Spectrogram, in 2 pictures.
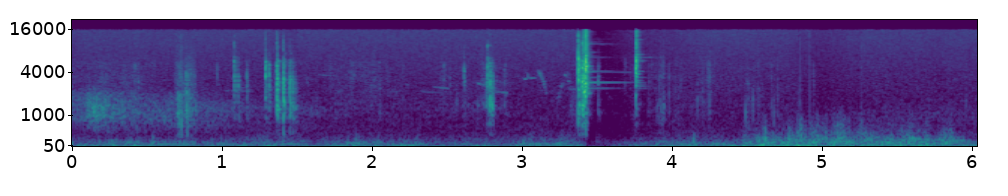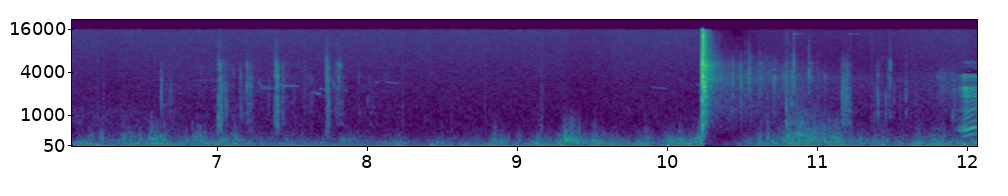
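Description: Suppressed .224 Valkyrie AR-15 (JP SCR-11 with an AMTAC CQB556 5.56 suppressor) firing a single sharp shot about ten seconds in, peaking about 134.7 dB at the shooter's ear. A similar sharp crack comes about three and a half seconds in, over a low wind rumble on the microphone and small handling clicks.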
